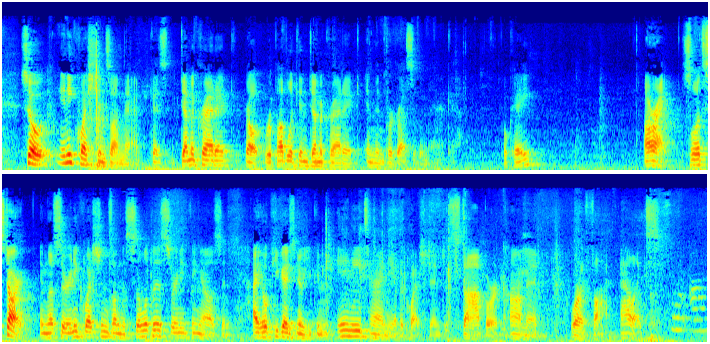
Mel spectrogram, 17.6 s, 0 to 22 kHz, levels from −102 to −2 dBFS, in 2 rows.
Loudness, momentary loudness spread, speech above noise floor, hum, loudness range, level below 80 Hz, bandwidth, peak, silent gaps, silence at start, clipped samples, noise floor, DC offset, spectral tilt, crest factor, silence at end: -26 LUFS; 15 LU; 27 dB; none; 7 LU; -50 dBFS; 15.5 kHz; -2 dBFS; none; 0 s; under 0.1%; -52 dBFS; under 0.1%; -5.5 dB/octave; 24 dB; 0 s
